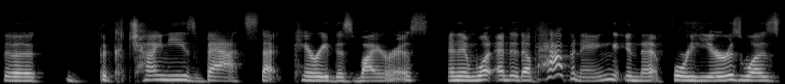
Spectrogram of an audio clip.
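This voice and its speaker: A woman's voice: on the low side, measured pace, no room sound. Woman podcaster chatting, dry close sound. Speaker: podcast co-host. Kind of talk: casual discussion of a fiction series.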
